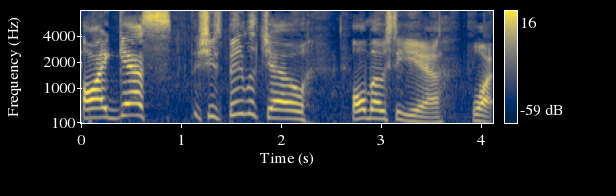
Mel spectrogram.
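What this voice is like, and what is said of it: Slips into an odd unidentified accent. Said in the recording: “You've slipped into a third unknown type of accent... I think you've gone Christian Bale”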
